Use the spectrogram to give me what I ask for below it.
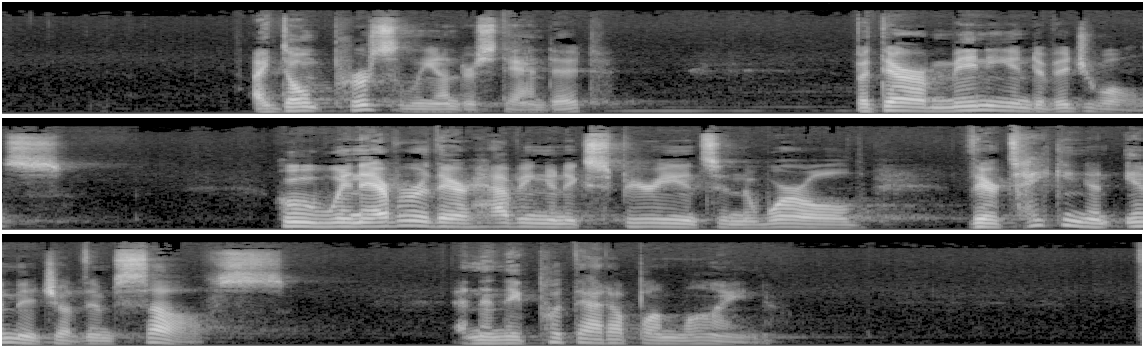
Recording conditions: large echoing room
